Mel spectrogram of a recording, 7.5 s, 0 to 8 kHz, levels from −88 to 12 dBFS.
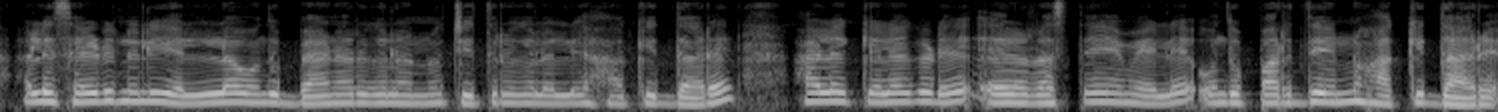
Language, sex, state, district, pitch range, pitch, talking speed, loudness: Kannada, male, Karnataka, Bellary, 170-195 Hz, 180 Hz, 105 wpm, -24 LUFS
